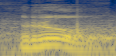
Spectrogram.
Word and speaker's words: rho: It is pronounced as rho. RHO is a Greek letter, and it is also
